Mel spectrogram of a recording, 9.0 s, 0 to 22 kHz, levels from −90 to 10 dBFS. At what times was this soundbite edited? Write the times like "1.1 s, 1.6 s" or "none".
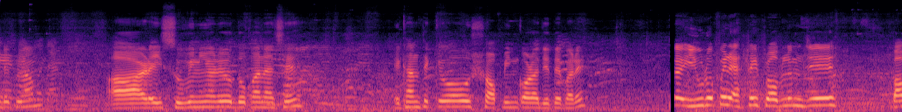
6.7 s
